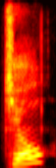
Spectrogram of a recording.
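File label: "jiu", Mandarin, second tone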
